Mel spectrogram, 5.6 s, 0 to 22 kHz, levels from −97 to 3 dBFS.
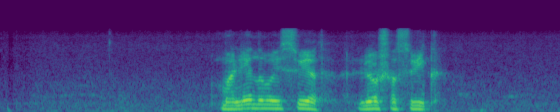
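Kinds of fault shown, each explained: AMR bit errors: Flipped bits in the less protected parts of the hit AMR frames slip past the checksum, so the decoder rebuilds the voice from misplaced excitation pulses and skewed pitch, gain and spectral values. Here the speech turns hoarse and gargly from 2.36 to 2.51 s, a span with four hit frames, and more harshly from 4.20 to 4.26 s. Pitch and level roughly hold, unlike packet loss, which leaves gaps or smeared repeats.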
